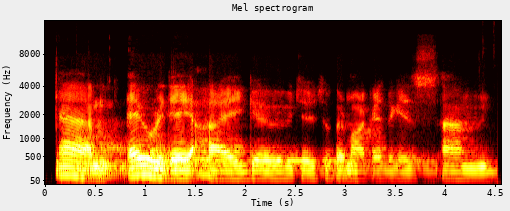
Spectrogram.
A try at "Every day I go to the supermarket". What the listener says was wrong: Stress timing's a bit of every day I go to the supermarket. Every day I go to the supermarket. Stress, yeah, the sentence stress isn't quite there. Some problems with the th sound, like the th and the, they come out as like tink or things like this.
